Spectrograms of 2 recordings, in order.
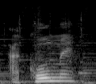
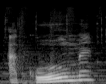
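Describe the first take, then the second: First: The vowels are contracted into one sound. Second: Two vowels are said one after another. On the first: The speaker calls it right. "solemos contraer ... la conjugación correcta" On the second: The speaker calls it wrong. "Estos sonidos de vocales consecutivas no suenan muy agradables"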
